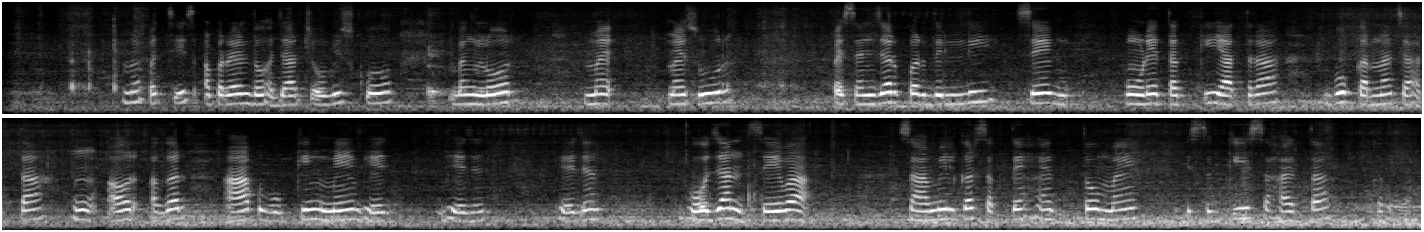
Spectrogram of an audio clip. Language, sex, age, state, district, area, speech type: Hindi, female, 60+, Uttar Pradesh, Ayodhya, urban, read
